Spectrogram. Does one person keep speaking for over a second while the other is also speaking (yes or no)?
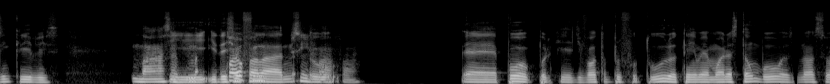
yes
